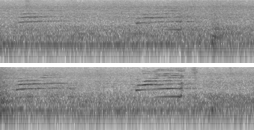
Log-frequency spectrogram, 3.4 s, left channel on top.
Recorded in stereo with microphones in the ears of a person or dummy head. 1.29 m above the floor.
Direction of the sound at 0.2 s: 55° right (ahead or behind).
